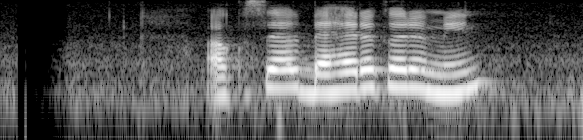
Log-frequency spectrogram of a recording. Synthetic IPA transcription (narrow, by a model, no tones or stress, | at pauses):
a̰ku̥salbæɦɛɾəkəɾəmin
